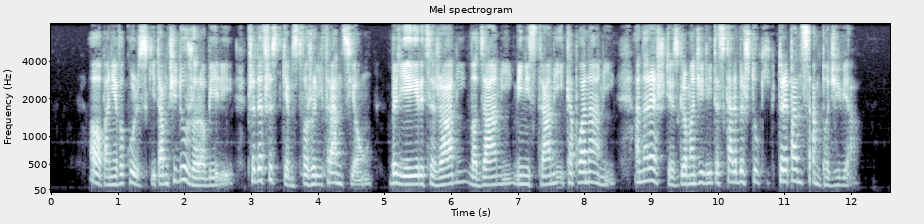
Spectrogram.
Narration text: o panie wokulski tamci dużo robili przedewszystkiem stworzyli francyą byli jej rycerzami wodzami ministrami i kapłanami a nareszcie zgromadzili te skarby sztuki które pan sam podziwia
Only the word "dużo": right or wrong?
right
